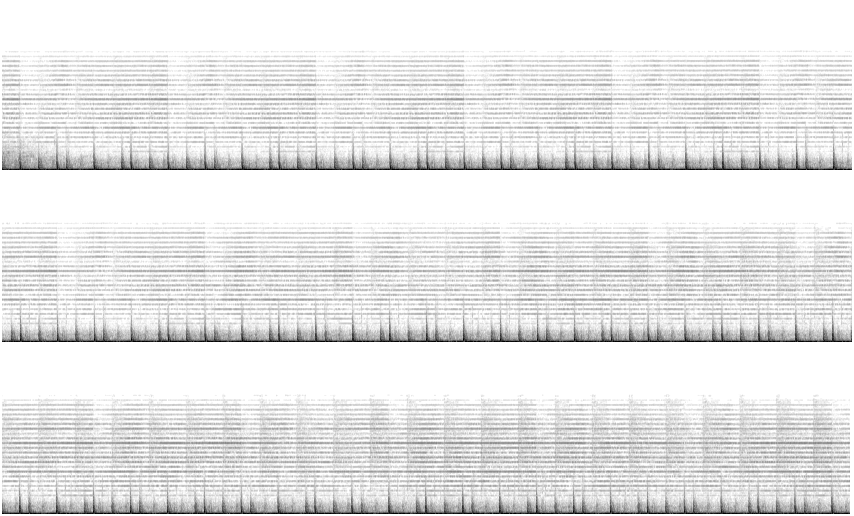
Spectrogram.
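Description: Techno track in a DJ mix: a steady, evenly repeating kick drum and deep bass pulse carry the sound, with only thin, sparse sounds above them.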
